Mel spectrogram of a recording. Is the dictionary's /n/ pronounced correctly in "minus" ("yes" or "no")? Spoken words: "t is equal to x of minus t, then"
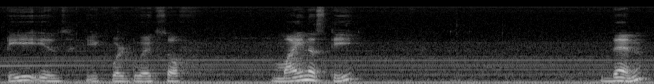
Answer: yes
